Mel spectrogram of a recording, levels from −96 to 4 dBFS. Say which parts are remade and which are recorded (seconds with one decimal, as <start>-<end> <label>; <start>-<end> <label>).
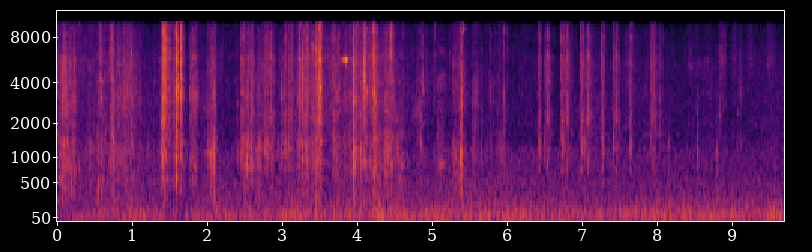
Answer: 0.0-1.5 recorded; 1.5-6.0 remade; 6.0-9.7 recorded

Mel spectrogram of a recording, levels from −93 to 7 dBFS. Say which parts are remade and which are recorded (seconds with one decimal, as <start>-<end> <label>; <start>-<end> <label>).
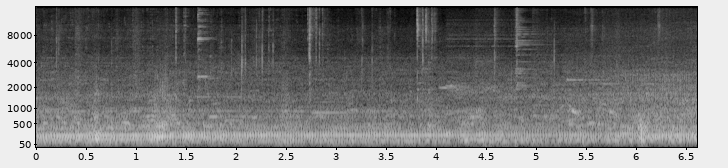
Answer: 0.0-4.1 recorded; 4.1-4.8 remade; 4.8-6.6 recorded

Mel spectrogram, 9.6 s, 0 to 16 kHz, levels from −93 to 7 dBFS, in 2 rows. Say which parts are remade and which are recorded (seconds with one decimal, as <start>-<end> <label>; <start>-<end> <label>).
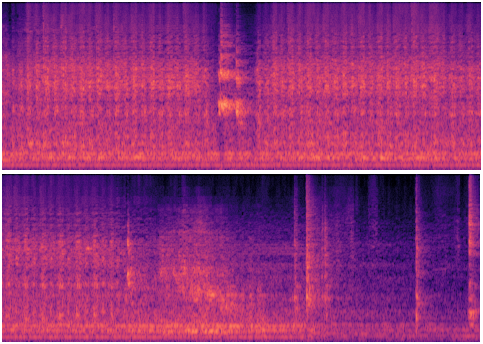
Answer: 0.0-1.9 recorded; 1.9-2.8 remade; 2.8-9.6 recorded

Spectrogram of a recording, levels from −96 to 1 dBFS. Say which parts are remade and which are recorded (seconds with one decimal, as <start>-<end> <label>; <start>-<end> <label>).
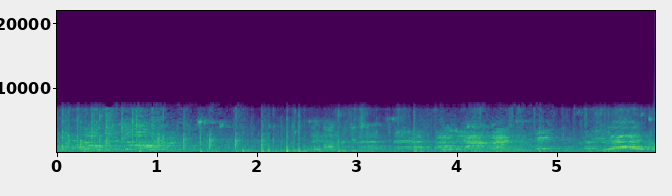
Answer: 0.0-2.7 recorded; 2.7-4.0 remade; 4.0-6.0 recorded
